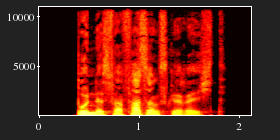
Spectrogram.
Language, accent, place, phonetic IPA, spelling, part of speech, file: German, Germany, Berlin, [ˈbʊndəsfɛɐ̯ˈfasʊŋsɡəˌʁɪçt], Bundesverfassungsgericht, proper noun, De-Bundesverfassungsgericht.ogg
- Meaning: federal constitutional court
